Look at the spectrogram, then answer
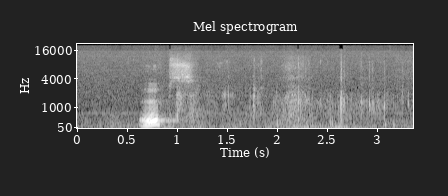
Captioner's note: strikes match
